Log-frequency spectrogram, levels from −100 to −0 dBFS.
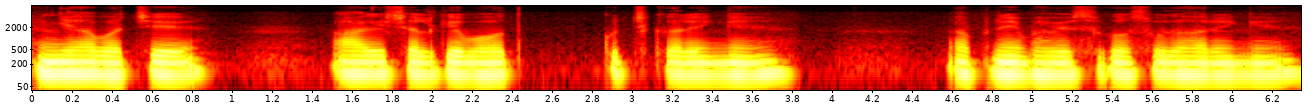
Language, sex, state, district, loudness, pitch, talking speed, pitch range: Hindi, male, Chhattisgarh, Kabirdham, -16 LUFS, 115 Hz, 105 wpm, 110-120 Hz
